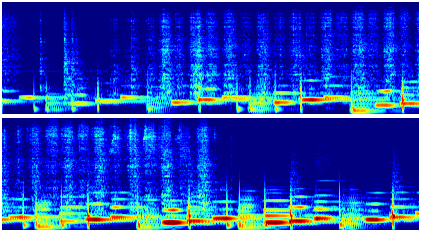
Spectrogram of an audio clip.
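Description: Hacksaw rasping through rigid foam insulation board, stopping about six seconds in, over background music with a stepping melody and a beat.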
